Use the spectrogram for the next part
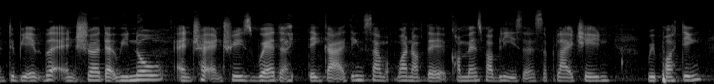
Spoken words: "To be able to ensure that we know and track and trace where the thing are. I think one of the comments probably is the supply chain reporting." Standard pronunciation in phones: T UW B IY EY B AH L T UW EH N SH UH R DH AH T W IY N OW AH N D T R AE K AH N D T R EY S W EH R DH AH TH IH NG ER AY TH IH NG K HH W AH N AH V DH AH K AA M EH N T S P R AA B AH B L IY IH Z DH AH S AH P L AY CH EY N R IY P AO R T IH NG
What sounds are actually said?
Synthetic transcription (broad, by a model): T UW B IY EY B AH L T UW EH N SH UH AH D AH T W IY N OW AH N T R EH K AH N T R EY S W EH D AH T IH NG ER AY T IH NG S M W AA N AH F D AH K AA M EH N S P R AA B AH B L IY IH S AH S AH P L AY CH EY N R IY P AO T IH NG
